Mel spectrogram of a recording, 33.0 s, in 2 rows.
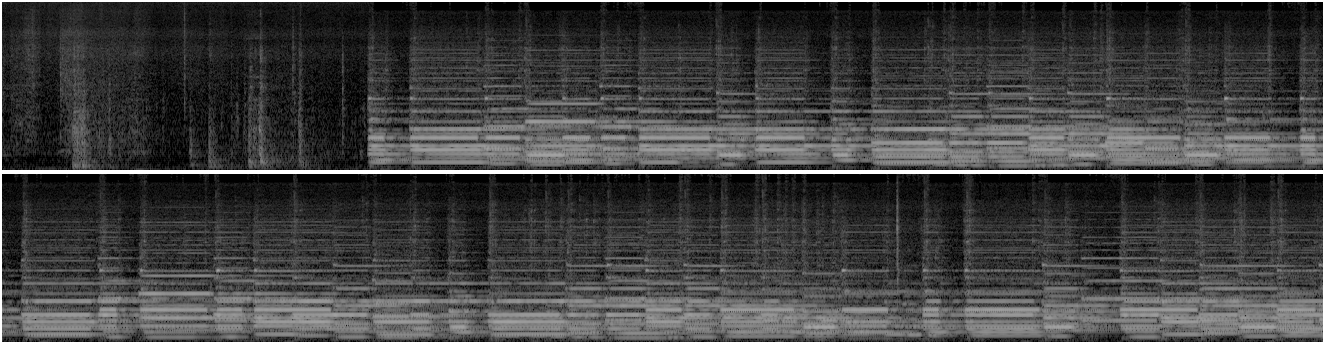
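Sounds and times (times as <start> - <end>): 
faint knocks and shuffling: 0.0 - 4.6
hymn melody played in full sustained chords: 4.6 - 33.0.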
